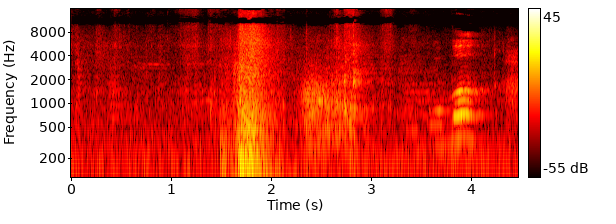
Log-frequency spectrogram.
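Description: Cardboard shoebox and tissue paper rustling as a child pulls a sneaker out, with a sudden thump about halfway through. A child's short rising exclamation near the end.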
